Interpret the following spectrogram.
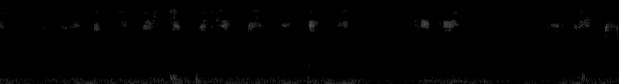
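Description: Marker pen squeaking faintly on a whiteboard in short, irregular strokes as letters are written by hand.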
